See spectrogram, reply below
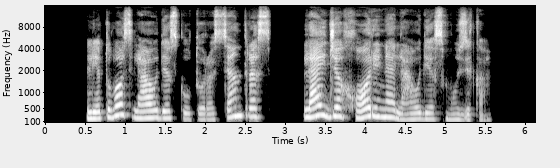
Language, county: Lithuanian, Utena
